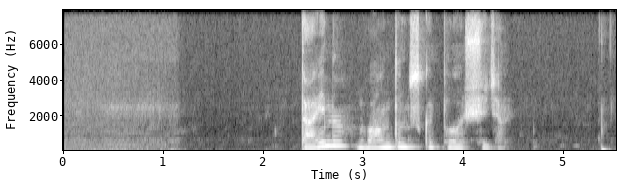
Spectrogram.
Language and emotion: Russian, neutral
